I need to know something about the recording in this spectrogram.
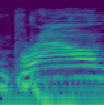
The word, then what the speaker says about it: Braun: help from everyone including Christian Brown even though it is spelled Braun and Jamal Murray was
